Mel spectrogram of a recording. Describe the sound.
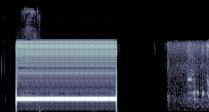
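A telephone call to an ambassador ringing out: one steady, even electronic tone lasting about two seconds, followed by silence and then faint, scattered noise.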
